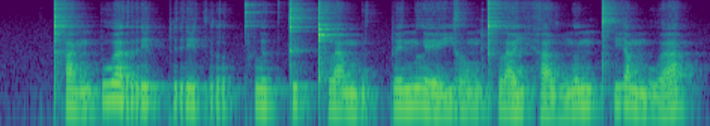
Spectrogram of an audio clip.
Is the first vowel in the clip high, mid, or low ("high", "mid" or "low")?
low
